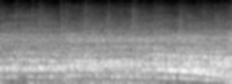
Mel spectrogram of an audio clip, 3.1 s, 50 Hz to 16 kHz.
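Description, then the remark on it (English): A loud arena crowd roars and cheers continuously as Harlem Bravado wins the X16 tournament, a dense wash of voices swelling slightly toward the end, with a whistle-like tone rising and falling through the din; the crowd is on its feet. “Listen to the crowd.”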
